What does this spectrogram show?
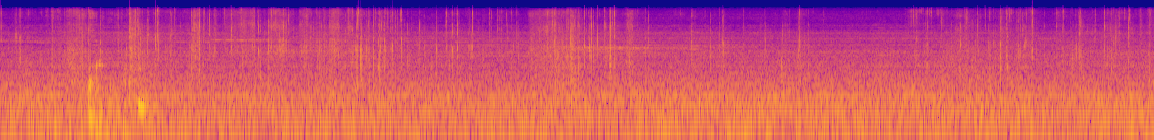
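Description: Close-up eating sounds: a burger being chewed, with crinkling of its paper wrapper as scattered small clicks and crackles, a few sharper ones about a second in. Under them run a steady hiss and a faint steady hum.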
